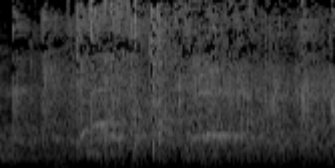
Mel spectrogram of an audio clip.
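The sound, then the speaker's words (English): A crowd applauds steadily, dense overlapping claps holding an even, fairly loud level for the whole stretch, with a faint voice or cheer briefly rising through the noise. “And if she can clap, so can all of you.”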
